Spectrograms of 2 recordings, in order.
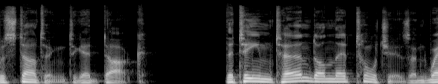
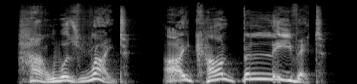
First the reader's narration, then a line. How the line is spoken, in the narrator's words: shouted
